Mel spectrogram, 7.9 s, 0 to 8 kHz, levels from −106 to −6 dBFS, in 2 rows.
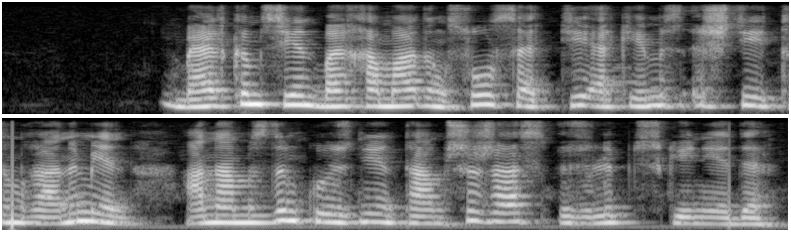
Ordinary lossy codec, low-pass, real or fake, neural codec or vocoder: none; 7.2 kHz; real; none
